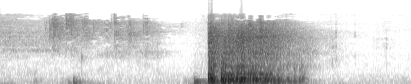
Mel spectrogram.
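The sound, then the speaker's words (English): A loud blast from an explosion jump in a video game, a single noisy burst lasting about half a second after a fainter hiss. “and fires and does a more flashy version of the explosion jump than last time.”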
